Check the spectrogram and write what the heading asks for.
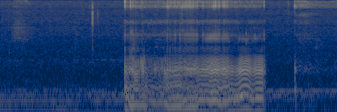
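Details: A single low, fluttering snore under two seconds over a steady room hum: dog snoring.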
